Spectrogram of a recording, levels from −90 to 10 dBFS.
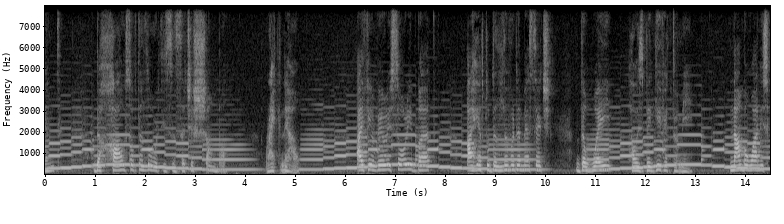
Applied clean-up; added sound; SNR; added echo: none; Wind instrument, woodwind instrument; 1 dB; none.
